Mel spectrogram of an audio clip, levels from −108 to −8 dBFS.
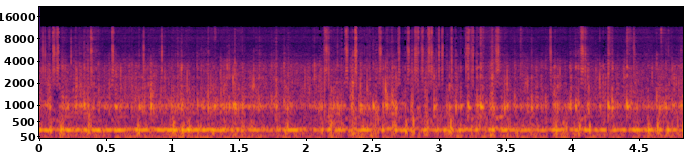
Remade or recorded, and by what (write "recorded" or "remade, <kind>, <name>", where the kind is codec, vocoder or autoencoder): remade, autoencoder, DAC-VAE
